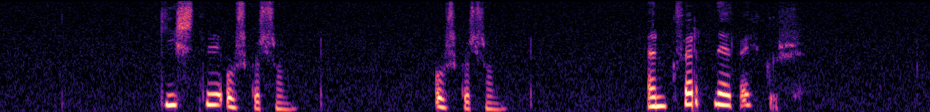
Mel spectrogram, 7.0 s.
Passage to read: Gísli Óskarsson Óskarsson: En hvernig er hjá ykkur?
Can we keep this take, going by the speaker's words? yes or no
yes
